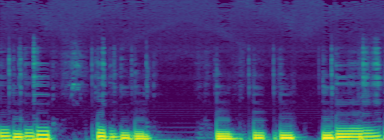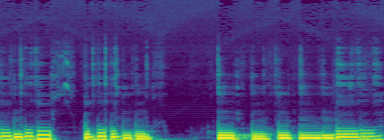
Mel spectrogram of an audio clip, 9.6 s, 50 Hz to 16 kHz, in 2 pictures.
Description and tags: FunkBass GrooveLo0p Cm 1
Funk Bass Groove | Fender Jazz Bass
Drums, Bass, Bass-Samples, Ableton-Bass, Jazz-Bass, Synth-Loop, Funky-Bass-Loop, Logic-Loop, Fender-Jazz-Bass, Fender-PBass, Ableton-Loop, Funk-Bass, Groove, Bass-Groove, Soul, Loop-Bass, Fretless, Compressor, New-Bass, Funk, Bass-Recording, Bass-Loop, Beat, Synth-Bass, Bass-Sample, Hip-Hop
